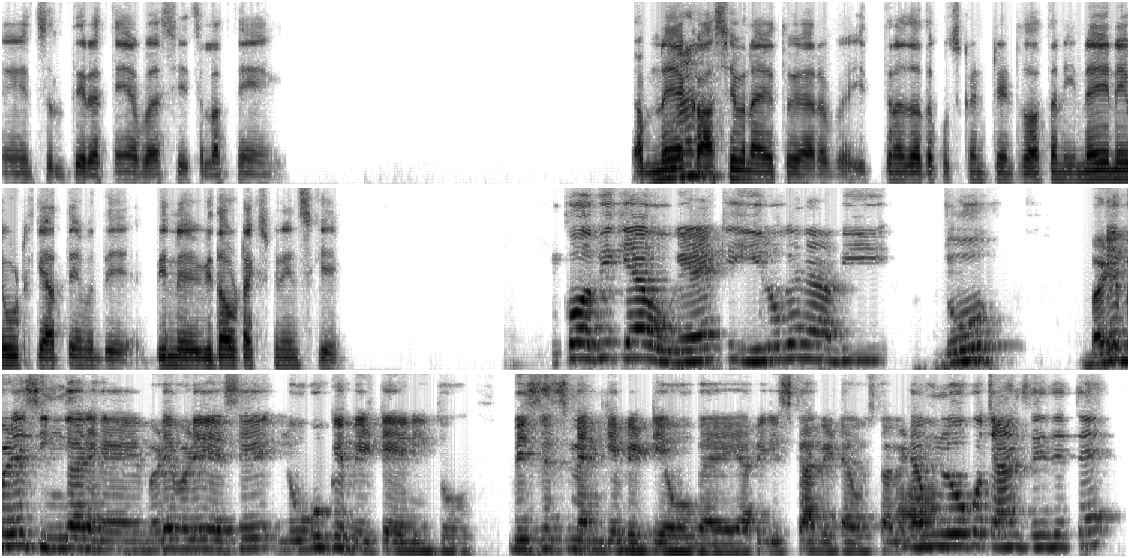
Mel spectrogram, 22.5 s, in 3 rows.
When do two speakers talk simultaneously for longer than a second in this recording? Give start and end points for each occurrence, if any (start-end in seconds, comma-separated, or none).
none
